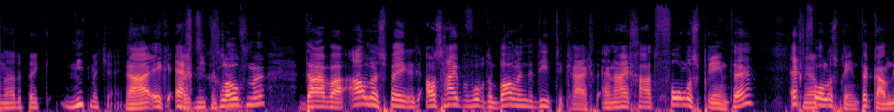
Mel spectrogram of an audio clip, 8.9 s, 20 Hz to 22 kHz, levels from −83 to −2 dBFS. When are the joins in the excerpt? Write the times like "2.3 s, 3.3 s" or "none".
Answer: 2.8 s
